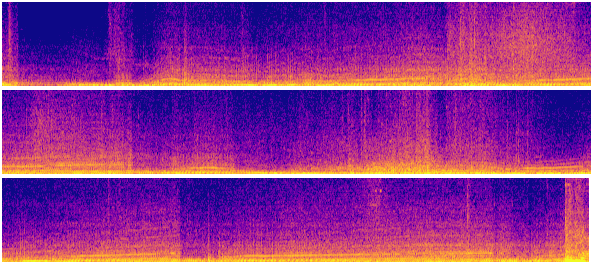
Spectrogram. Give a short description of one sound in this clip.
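A car engine revs up and down as it races.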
